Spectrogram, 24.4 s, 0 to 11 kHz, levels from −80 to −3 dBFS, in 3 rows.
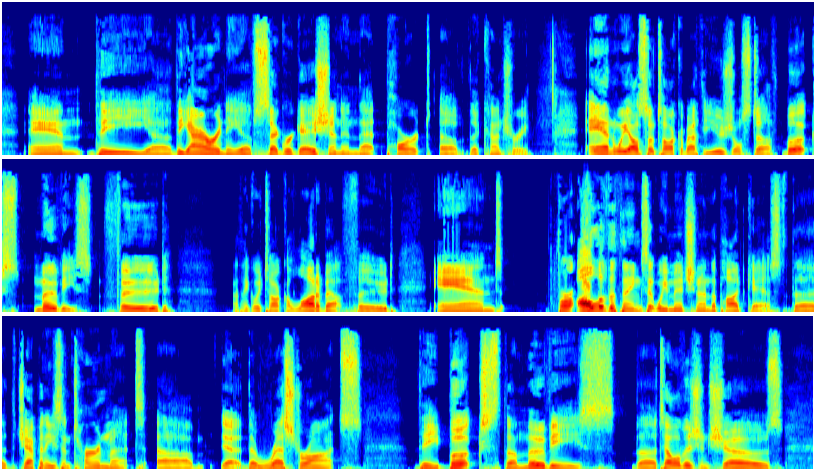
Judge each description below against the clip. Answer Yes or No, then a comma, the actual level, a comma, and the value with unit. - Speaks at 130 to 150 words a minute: Yes, average, 145 wpm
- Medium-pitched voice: No, low, 100 Hz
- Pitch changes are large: No, average, 4.6 semitones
